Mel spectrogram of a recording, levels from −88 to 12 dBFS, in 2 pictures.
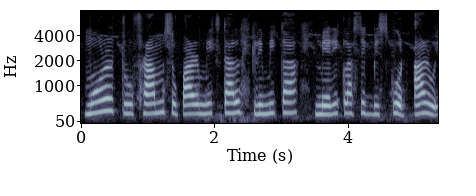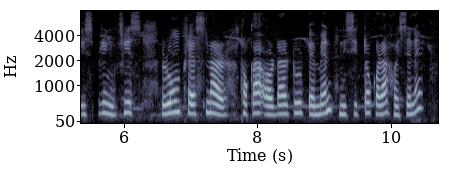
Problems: constant background noise, background conversations at intervals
